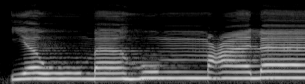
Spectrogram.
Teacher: huruf selain mim dan ba yaitu ain. Cara bacanya mim dibaca jelas.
